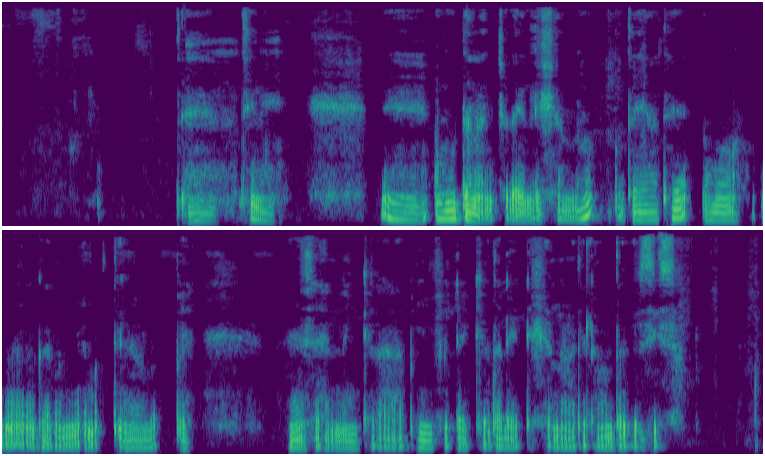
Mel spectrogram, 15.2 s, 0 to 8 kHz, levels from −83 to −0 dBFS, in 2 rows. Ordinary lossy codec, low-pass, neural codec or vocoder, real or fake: AAC, 32 kbps; 7.2 kHz; none; real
